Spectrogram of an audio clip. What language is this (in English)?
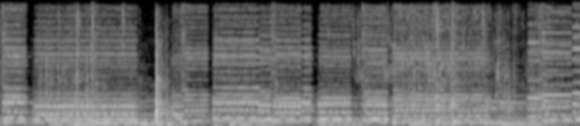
Korean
